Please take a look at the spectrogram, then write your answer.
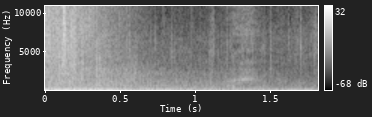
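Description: A Confringo spell blast in the video game Hogwarts Legacy lands as a sudden, deep, booming explosion with a rumbling tail over about two seconds, together with game speech.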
